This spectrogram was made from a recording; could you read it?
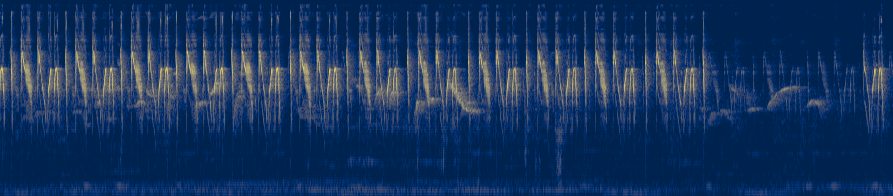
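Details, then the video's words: Rapid 'ngebrem' shooting song of a bar-winged prinia, used to stir other birds of its kind: dense, high, sharp chips repeated rapidly for about nine seconds, then a quieter pause with a few soft notes before chipping resumes. "nembak ngebrem rapat top nya untuk membangkitkan mental burung ciblek gunung lain"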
